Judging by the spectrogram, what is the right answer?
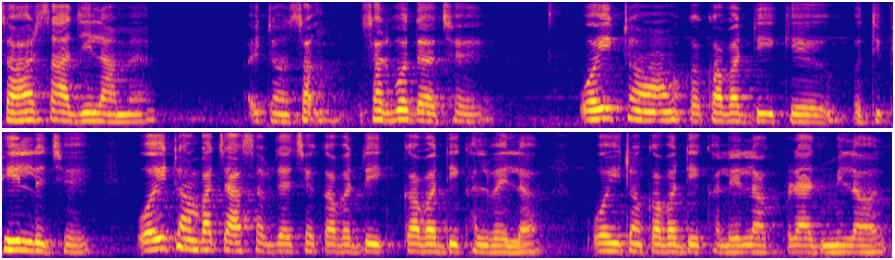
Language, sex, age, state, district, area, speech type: Maithili, female, 60+, Bihar, Saharsa, rural, spontaneous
